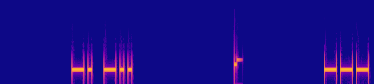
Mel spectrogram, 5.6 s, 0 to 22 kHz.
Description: Morse code, heard as a keyed tone, about 20 wpm, spaced as for 5 wpm, 700 Hz. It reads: NDO
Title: US States 20wpm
